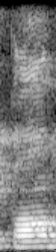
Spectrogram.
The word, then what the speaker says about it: comb: अगर एम के बाद बी हो, एम के बाद बी हो तो बी क्या होता है? साइलेंट होता है। COMB। देखिए एम के तुरंत बाद क्या है? बी। तो क्या बोलेंगे? कॉम।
